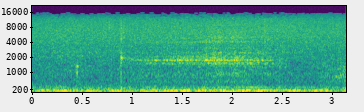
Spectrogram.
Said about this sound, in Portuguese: O carro aqui vai passar, vai embora. Olha, cara, ele é. O que, é um saveiro daquelas antigona.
